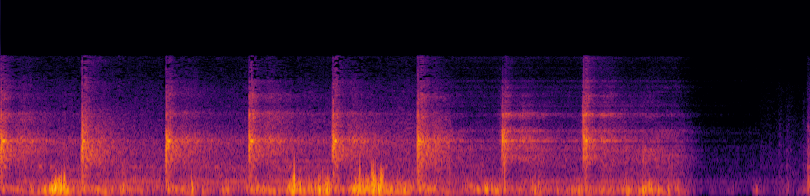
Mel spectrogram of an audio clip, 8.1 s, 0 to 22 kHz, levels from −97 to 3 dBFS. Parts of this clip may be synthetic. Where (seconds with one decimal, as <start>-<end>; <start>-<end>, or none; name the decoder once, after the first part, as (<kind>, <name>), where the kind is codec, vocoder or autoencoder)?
4.5-7.6 (codec, SNAC)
